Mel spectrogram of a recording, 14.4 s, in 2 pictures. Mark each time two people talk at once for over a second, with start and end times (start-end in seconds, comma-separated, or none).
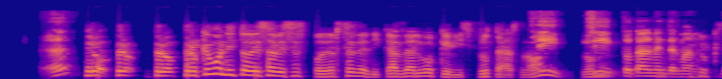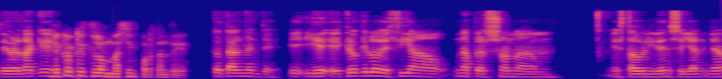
5.3-7.9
